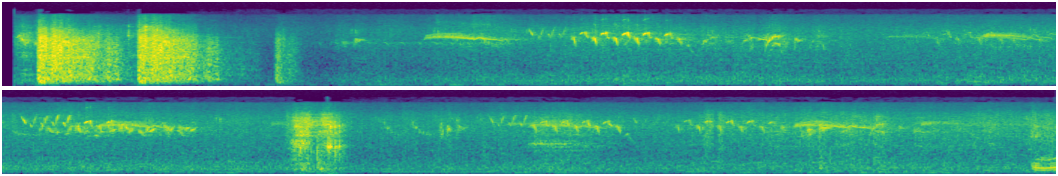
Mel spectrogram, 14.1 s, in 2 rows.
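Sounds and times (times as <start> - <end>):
sharp crack: 0.1 - 2.1
steady background hiss: 0.1 - 14.0
small birds chirping: 1.8 - 14.0.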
